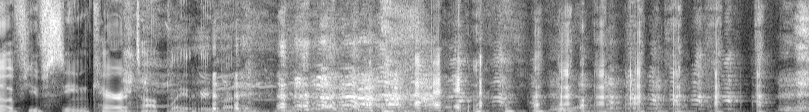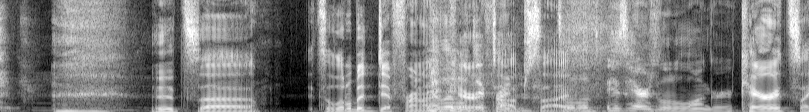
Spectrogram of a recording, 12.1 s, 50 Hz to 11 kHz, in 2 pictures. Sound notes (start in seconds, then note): 0.9 everyone laughs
